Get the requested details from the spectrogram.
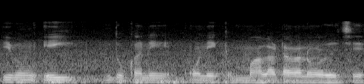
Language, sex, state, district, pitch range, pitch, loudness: Bengali, male, West Bengal, North 24 Parganas, 90-105 Hz, 100 Hz, -17 LUFS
